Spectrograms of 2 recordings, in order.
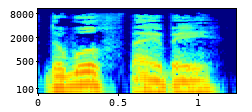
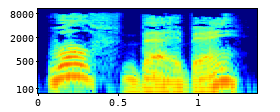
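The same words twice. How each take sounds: First: Said in the usual way. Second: Put-on "Wolf baby" drawn out as a question; questioning repeat. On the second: A narrator's reading. Kevin repeating the introduction, questioning. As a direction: repeat "Wolf baby" slowly, rising at the end. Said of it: "Kevin repeated".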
